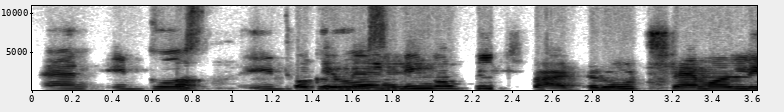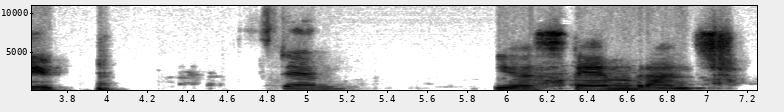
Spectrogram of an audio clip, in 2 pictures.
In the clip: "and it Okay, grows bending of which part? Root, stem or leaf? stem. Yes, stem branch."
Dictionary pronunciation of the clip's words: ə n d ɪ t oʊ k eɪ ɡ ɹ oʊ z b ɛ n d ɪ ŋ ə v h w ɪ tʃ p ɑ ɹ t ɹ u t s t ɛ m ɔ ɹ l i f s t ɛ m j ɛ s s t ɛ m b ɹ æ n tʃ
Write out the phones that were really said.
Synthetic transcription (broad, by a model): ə n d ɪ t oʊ ɪ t oʊ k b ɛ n d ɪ ŋ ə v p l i s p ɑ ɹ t ɹ u t s t ɛ m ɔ l l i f s t ɛ m j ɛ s s t ɛ m b ɹ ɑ n tʃ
